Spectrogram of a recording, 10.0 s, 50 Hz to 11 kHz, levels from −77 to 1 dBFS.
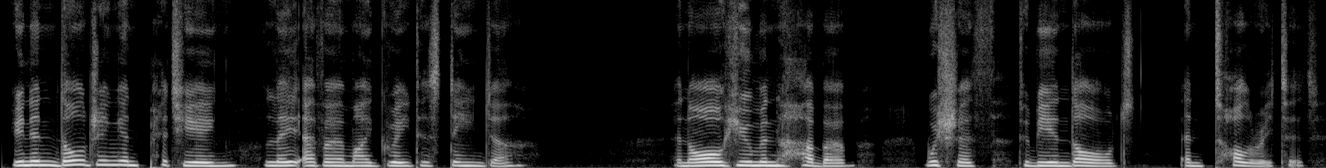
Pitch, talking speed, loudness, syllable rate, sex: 225 Hz, 115 wpm, -17 LUFS, 4.4 syllables/s, female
